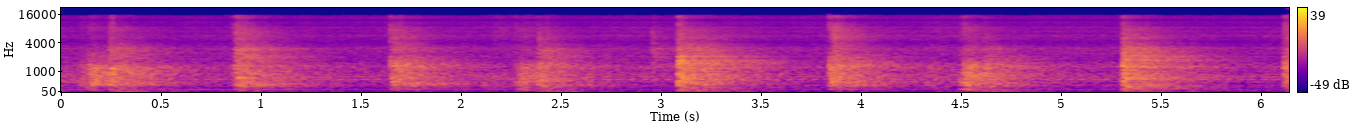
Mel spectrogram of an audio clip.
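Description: Burpees done at full speed: hands and chest slapping onto a gym floor, feet landing and overhead hand claps. They make about eight sharp impacts a little under a second apart, each echoing briefly in a large room.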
